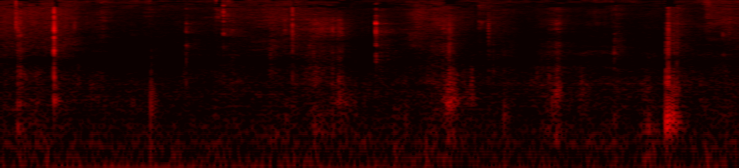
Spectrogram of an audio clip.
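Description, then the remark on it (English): Someone bites into an apple, picked from a neighbour's tree, with peanut butter, then chews with a steady run of crisp, wet crunches; one louder, sharper crunch lands near the end. No one speaks. “Apples, peanut butter, super good.”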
